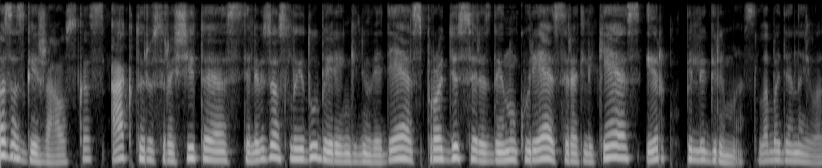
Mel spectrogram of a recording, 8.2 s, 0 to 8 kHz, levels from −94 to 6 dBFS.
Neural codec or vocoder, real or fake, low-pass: vocoder, 44.1 kHz, 128 mel bands every 512 samples, BigVGAN v2; fake; 7.2 kHz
